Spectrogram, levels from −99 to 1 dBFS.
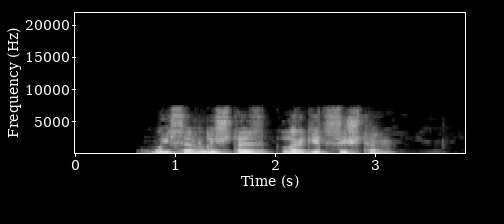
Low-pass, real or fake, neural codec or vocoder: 7.2 kHz; real; none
